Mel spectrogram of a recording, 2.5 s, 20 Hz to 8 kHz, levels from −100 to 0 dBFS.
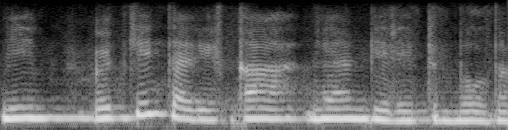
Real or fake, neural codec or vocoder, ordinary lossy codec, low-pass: fake; codec, 16 kHz, 2 kbps, FreqCodec, smaller model; Opus, 32 kbps; 7.2 kHz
